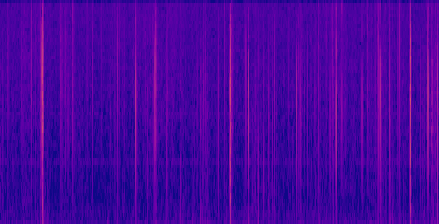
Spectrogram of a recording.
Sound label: crackles, Vinyl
